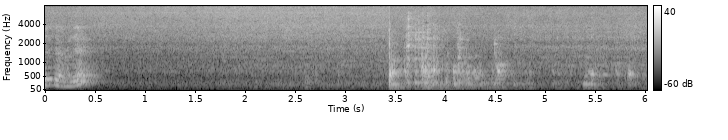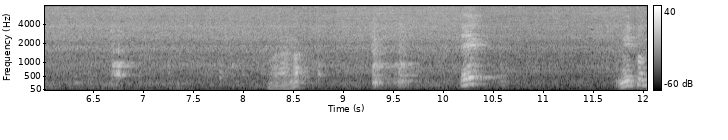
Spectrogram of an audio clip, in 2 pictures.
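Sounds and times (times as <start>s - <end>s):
leeks sizzling in pot: 0.0s - 12.0s
squash chunks thudding into pot: 3.4s - 6.0s.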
